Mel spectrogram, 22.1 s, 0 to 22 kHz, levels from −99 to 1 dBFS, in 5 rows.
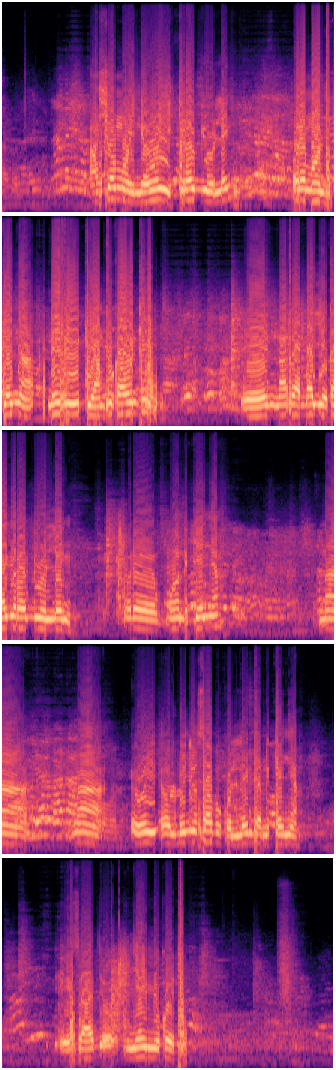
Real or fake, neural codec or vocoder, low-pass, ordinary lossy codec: real; none; none; none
